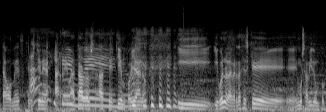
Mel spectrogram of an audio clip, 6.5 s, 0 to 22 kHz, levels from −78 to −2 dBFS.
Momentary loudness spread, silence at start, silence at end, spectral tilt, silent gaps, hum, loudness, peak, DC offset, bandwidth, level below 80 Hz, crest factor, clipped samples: 8 LU; 0 s; 0 s; -6.5 dB/octave; none; none; -24 LUFS; -6 dBFS; under 0.1%; 8.4 kHz; -42 dBFS; 18 dB; under 0.1%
